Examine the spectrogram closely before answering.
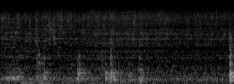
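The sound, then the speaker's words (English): Water runs from a tap into a pot, a faint, steady hiss with small splashy bursts throughout. “First we fill up the water. Yeah. I don't really think it takes very long for it to boil. Well. Look, this is taking a long time, and I'm just filling it up.”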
